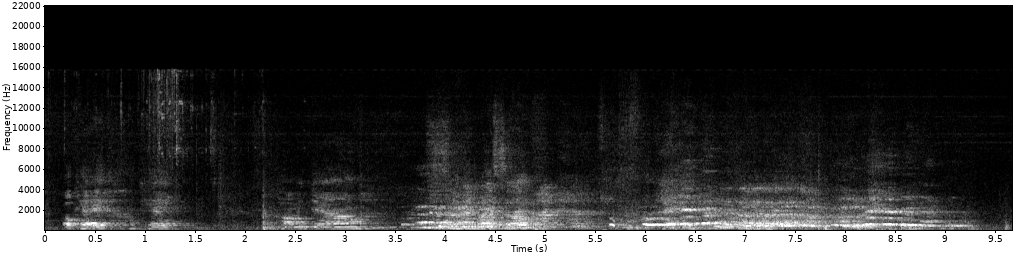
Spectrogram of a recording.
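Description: A man speaks expressively in a room with a slight echo.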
